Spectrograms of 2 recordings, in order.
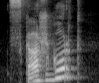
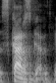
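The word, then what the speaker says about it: Skarsgård: Скаржгорд? Ні, це як... Це щось дивне. Скарсгард він.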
